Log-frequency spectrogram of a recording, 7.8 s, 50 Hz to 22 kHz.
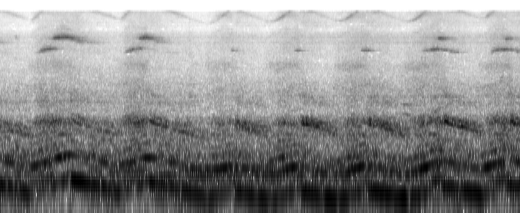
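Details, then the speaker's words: VNT turbo diesel revving: rough metallic clashing rattle over the exhaust drone, because the old tailpipe's packing was burnt out; the tailpipe is replaced with a 3-inch one. "Jadi Suaranya kayak ada besi beradu guys"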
